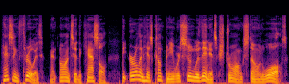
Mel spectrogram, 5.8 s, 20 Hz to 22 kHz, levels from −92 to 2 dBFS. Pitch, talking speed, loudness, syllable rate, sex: 110 Hz, 210 wpm, -18 LUFS, 5.1 syllables/s, male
